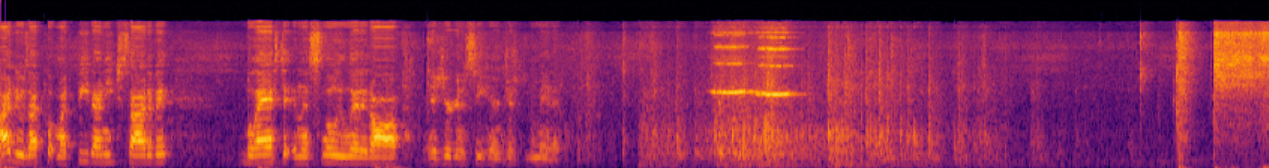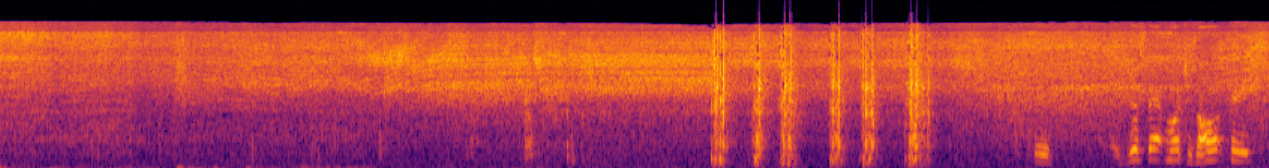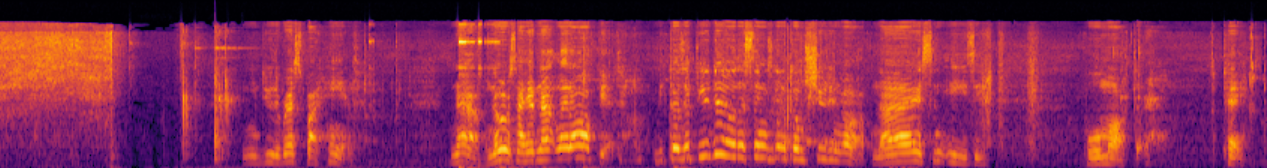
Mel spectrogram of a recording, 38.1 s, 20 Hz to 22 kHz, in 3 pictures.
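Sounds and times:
impact wrench bursts: 12.1s - 26.6s
air impact wrench hissing: 12.1s - 26.8s.

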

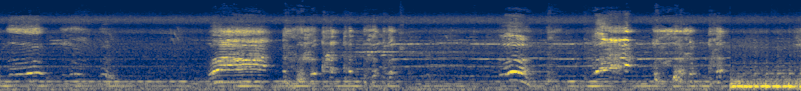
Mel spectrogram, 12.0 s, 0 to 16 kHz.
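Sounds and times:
steady held drone: 0.0s - 12.0s
loud cry dropping in pitch: 3.1s - 11.0s.

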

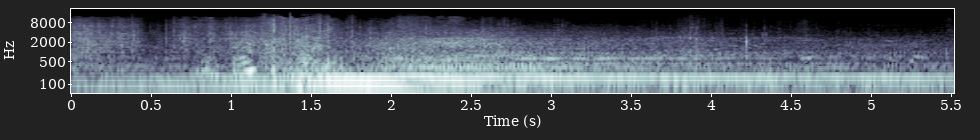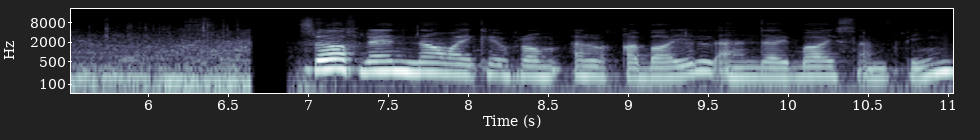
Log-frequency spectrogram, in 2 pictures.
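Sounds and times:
food wrapping rustling: 0.0s - 2.4s.

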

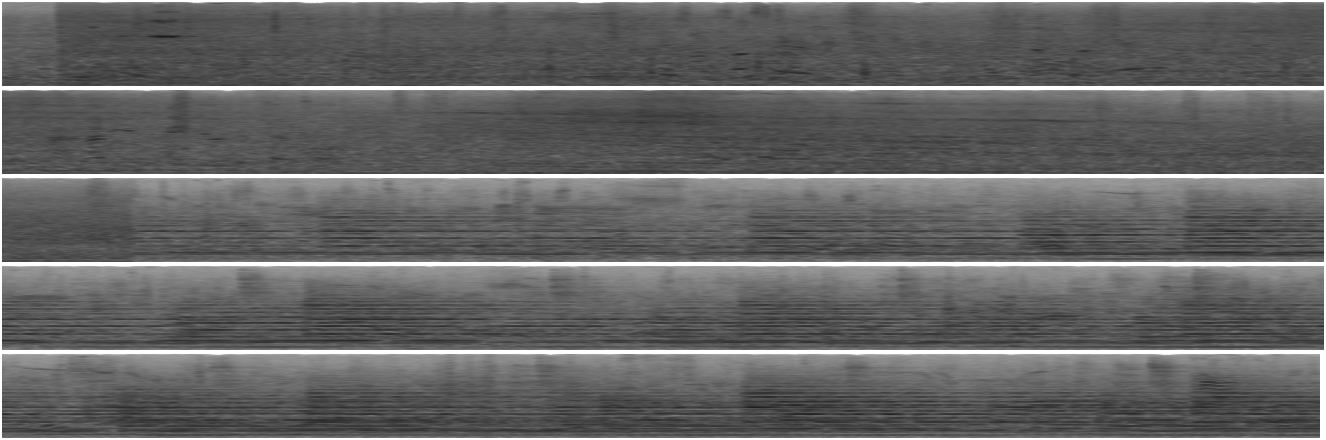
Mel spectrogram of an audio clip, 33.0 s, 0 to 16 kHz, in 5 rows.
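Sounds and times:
church bells ringing a peal: 13.8s - 33.0s.

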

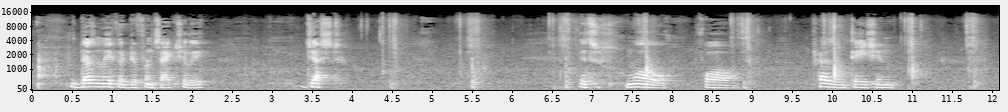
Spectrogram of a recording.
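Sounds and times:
knife cutting on a board: 4.4s - 4.7s, 5.3s - 5.8s, 6.5s - 8.0s, 8.7s - 9.2s, 9.9s - 12.0s.

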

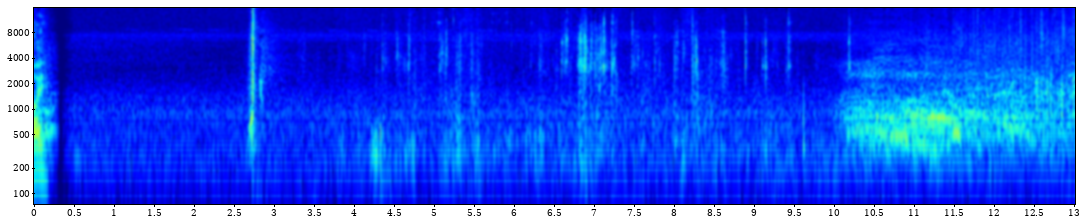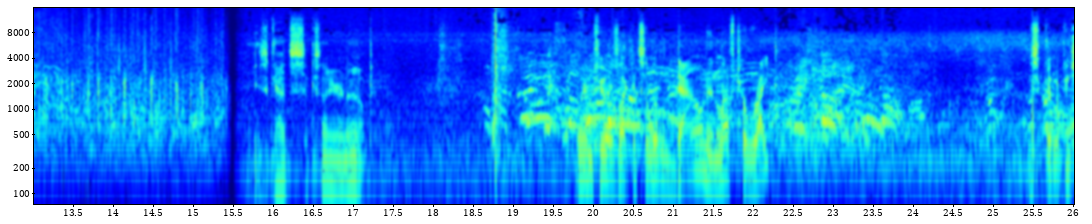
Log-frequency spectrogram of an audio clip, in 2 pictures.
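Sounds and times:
crowd cheering and shouting: 10.0s - 15.4s, 19.0s - 24.3s
golf club striking ball: 18.0s - 19.1s.

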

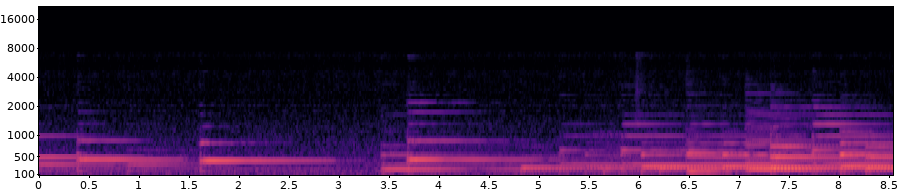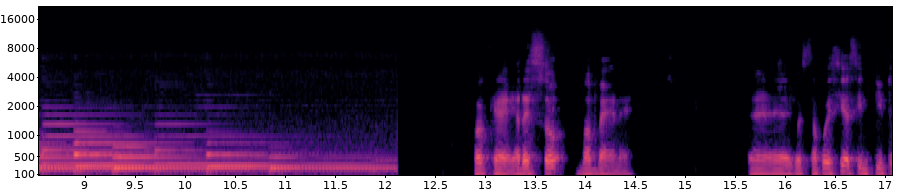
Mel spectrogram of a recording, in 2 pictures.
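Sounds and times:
classical guitar fingerstyle: 0.0s - 12.2s.

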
